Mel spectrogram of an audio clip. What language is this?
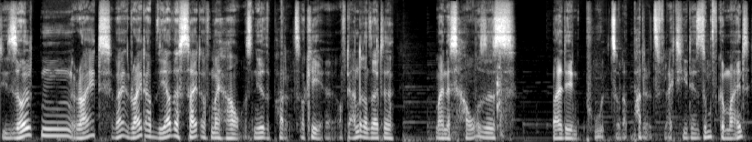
German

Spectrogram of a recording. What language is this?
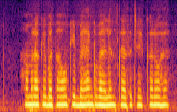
Magahi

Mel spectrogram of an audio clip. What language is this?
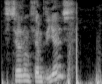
Kabyle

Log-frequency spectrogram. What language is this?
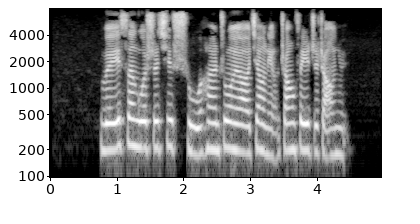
Chinese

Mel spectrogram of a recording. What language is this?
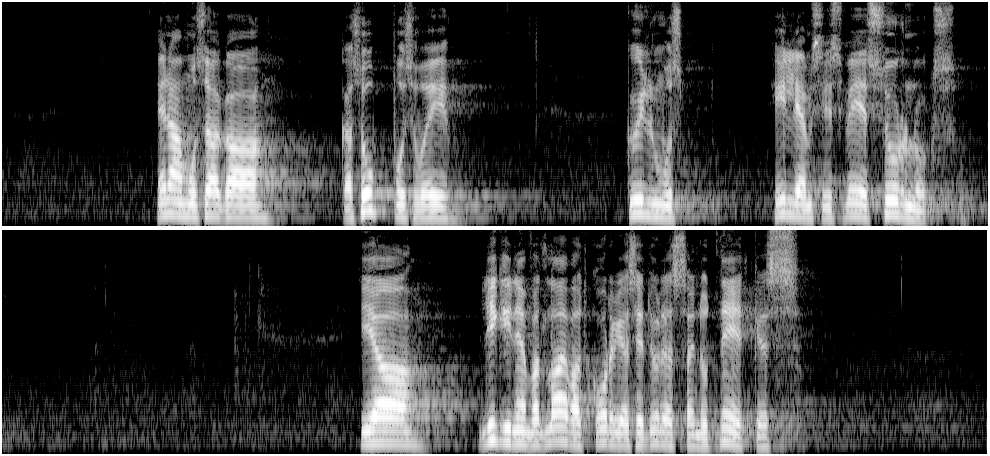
Estonian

